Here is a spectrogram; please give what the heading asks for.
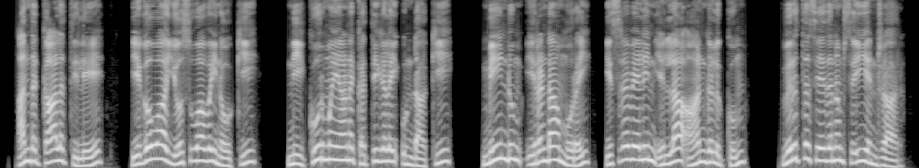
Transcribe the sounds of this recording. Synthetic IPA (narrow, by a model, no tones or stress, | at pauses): ɐnd̪ɐkːaːlɐt̪ːɪleː | jɛɣoːʋaːjoːsɯʋaːʋɐɪnoːki | niːkuːɾmɐjaːnɐkɐt̪ːɪɣɐɭɐɪʔʊɳɖaːki | miːɳɖɯmɪɾɐɳɖaːmːʊrɐɪ | ɪsɾɐʋeːlɪnɛlːaːʔaːɳɡɐɭɯkːɯm | ʋɪɾɯt̪ːɐseːðɐnɐmsɛjɛndraːɾ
